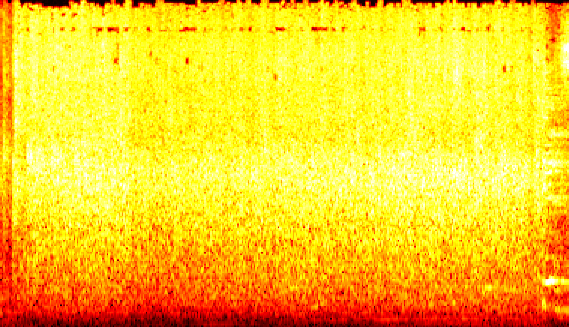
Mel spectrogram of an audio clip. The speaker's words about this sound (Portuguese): Pode aplaudir.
